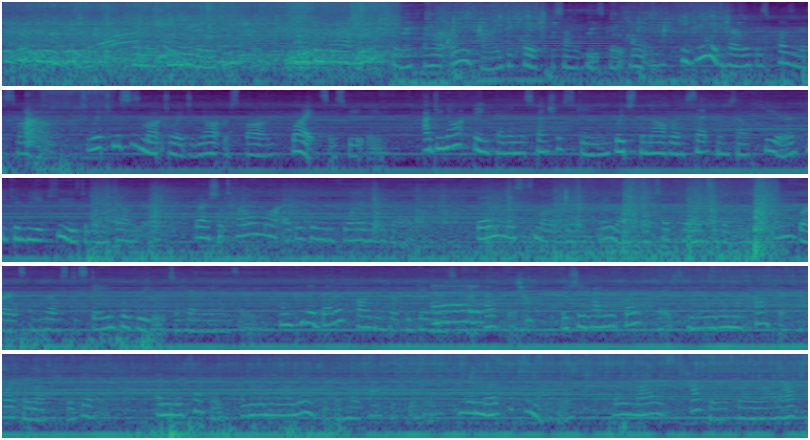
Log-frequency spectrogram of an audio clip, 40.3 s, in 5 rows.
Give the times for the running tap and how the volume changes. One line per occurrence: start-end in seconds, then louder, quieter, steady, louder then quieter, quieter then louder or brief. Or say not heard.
0.0-9.2 quieter
30.7-40.2 louder.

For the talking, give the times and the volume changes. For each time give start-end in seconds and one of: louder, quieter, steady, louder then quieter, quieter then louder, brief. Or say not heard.
0.0-40.2 steady.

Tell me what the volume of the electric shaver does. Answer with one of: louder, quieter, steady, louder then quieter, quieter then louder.
louder.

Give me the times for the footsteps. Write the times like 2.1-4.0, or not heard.
16.9-23.9.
